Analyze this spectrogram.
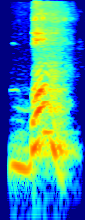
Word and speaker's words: bon: Bon. Okay, you don't have to pronounce the N properly. It is partially silent. It is bon.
